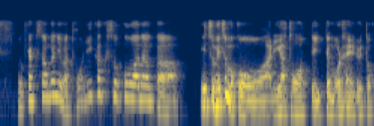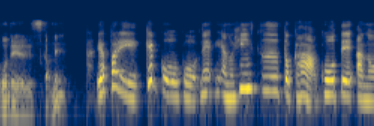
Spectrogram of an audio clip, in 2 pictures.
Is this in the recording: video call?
yes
